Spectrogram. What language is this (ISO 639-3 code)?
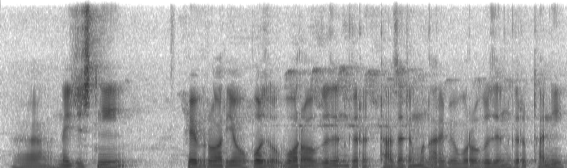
brx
